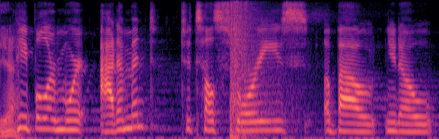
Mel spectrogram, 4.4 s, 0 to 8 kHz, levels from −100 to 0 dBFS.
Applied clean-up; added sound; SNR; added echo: none; Gunshot, gunfire; 14 dB; reverberation time 0.3 s.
